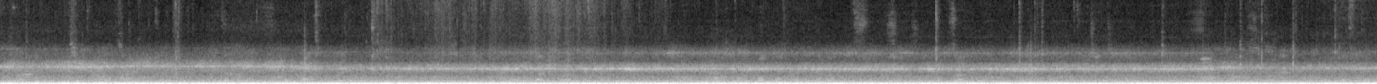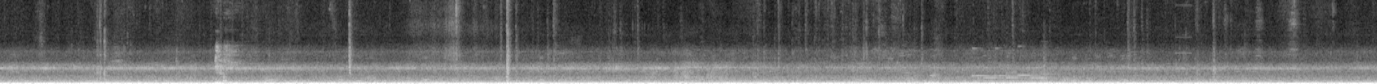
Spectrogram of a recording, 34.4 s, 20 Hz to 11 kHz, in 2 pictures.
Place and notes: Yangmei City, Taoyuan County - Taiwan High Speed Rail
Taiwan High Speed Rail, from Taoyuan Station to Hsinchu Station, Binaural recordings, Zoom H4n+ Soundman OKM II
Hukou Township, Hsinchu County, Taiwan, 30 January 2014, 19:15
